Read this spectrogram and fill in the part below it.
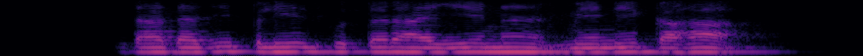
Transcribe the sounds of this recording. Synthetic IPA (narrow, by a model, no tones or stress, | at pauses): d̪aːd̪aːd͡ʒiːpliːzʊt̪əɾaːiːeːnəmẽːnẽːkɐɦaː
